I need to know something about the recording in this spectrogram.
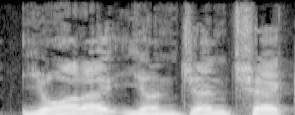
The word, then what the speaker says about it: Jędrzejczyk: So, you had Neil Magny, Chiesa, I think is the correct pronunciation of his name. Joanna Jędrzejczyk versus Rose Namajunas.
